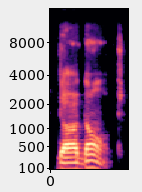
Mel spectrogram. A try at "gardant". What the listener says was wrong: yeah, but it's pronounced gardon. No T in the pronunciation.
